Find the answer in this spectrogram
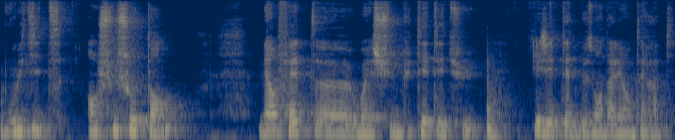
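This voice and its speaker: Somewhat breathy, a woman speaks at a fairly slow pace and medium pitch with fairly even intonation. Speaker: tarot reader and life coach. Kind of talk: astrology tarot reading.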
